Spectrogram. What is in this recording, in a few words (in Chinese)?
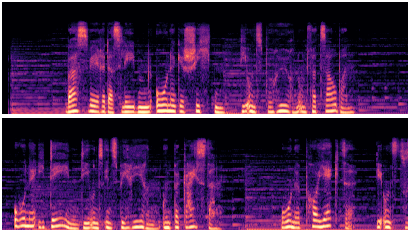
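德语女声轻松陈述; 外籍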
